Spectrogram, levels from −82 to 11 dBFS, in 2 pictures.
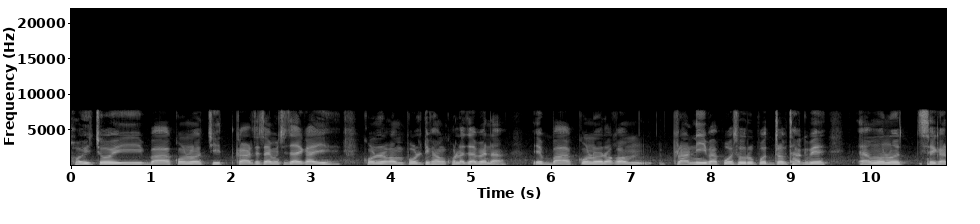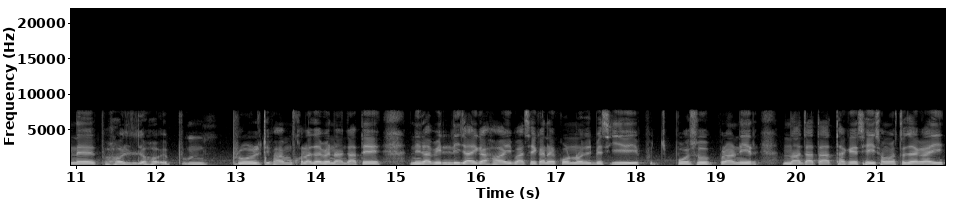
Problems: constant background noise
